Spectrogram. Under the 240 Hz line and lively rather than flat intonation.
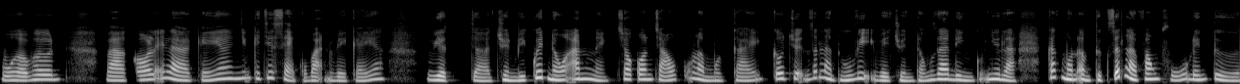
No: high, 215 Hz; average, 4.8 semitones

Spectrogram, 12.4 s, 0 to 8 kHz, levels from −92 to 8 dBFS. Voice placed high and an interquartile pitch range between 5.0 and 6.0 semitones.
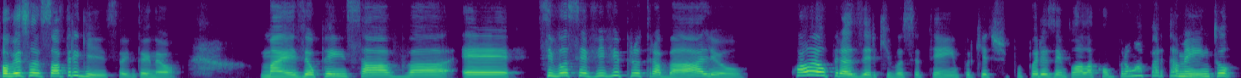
Yes: high, 215 Hz; wide, 5.5 semitones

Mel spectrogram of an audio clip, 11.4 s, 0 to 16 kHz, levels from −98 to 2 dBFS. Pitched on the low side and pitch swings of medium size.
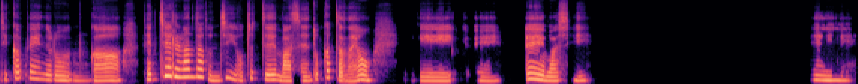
No: high, 195 Hz; average, 4.7 semitones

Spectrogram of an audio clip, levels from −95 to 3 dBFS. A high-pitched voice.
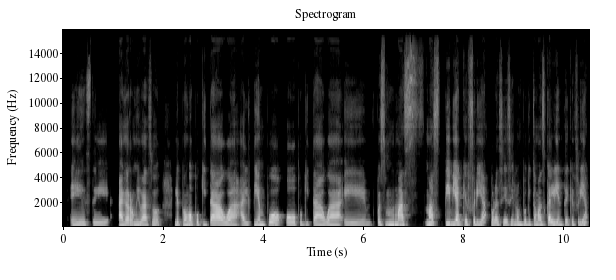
Yes: high, 215 Hz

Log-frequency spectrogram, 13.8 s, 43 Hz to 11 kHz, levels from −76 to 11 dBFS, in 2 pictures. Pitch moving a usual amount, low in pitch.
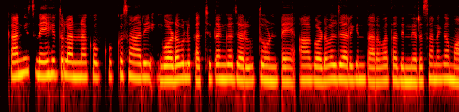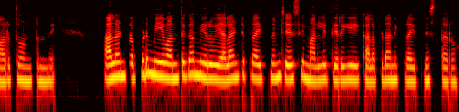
No: average, 3.2 semitones; high, 225 Hz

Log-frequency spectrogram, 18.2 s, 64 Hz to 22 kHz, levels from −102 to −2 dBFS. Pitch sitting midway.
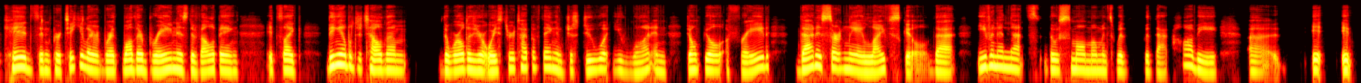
Yes: medium, 160 Hz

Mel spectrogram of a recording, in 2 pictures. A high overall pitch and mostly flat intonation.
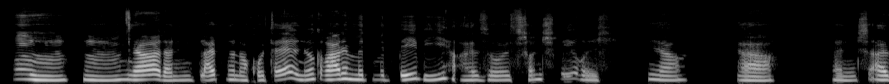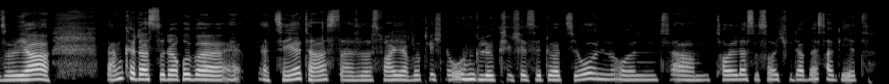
Yes: high, 210 Hz; narrow, 2.0 semitones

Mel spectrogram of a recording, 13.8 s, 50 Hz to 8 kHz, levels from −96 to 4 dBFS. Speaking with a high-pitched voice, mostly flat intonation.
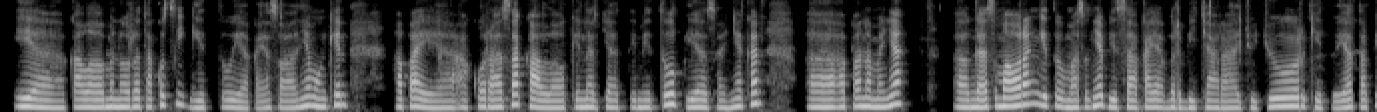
Yes: high, 195 Hz; narrow, 2.0 semitones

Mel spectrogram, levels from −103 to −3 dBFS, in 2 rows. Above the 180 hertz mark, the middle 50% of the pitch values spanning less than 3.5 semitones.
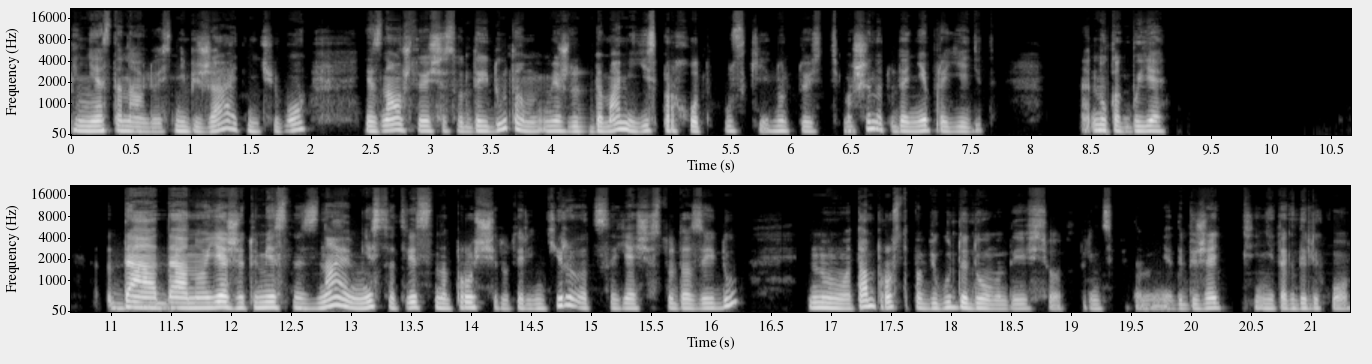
No: medium, 150 Hz; narrow, 2.6 semitones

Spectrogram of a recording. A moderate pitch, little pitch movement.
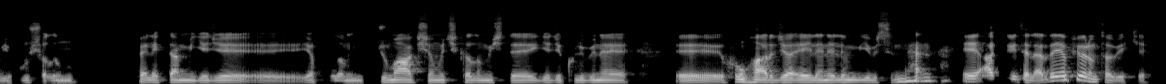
No: low, 100 Hz; narrow, 1.6 semitones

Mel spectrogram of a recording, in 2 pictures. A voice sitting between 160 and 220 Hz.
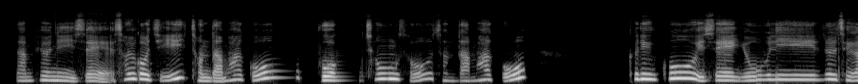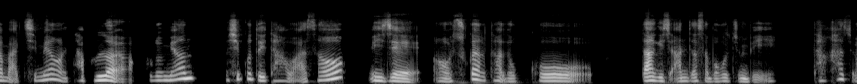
Yes: high, 190 Hz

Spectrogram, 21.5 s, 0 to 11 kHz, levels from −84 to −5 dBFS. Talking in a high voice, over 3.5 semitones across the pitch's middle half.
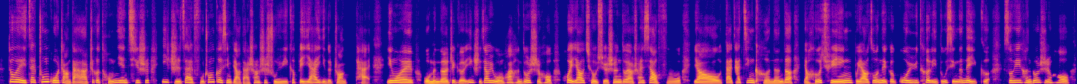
Yes: high, 205 Hz; average, 4.1 semitones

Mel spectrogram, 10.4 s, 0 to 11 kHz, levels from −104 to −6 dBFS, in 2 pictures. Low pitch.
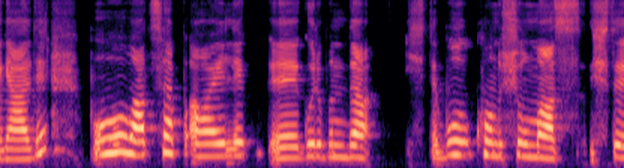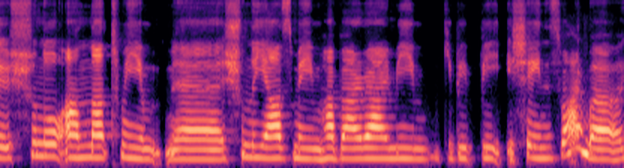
No: high, 220 Hz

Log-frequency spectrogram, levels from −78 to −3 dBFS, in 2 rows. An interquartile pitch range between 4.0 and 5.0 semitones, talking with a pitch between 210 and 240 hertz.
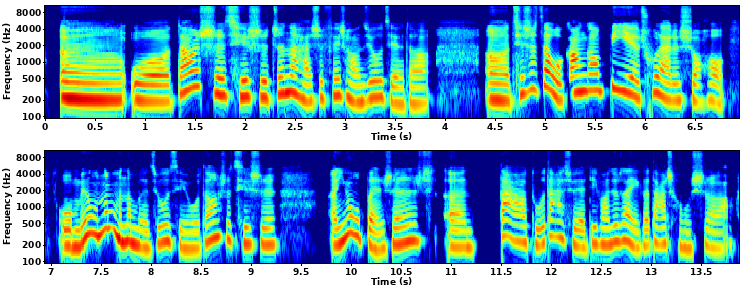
Yes: average, 4.5 semitones; high, 215 Hz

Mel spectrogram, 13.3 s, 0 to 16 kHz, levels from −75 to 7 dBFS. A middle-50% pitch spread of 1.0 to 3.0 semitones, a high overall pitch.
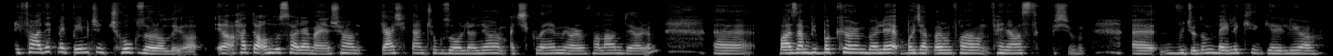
Yes: narrow, 2.6 semitones; high, 205 Hz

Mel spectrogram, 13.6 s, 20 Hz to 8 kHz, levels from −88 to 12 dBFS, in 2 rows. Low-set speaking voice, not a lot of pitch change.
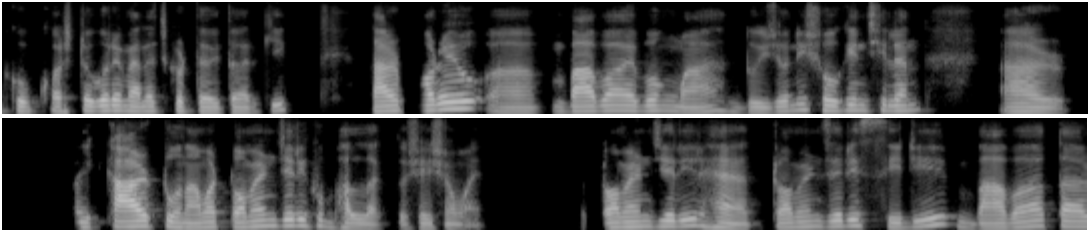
No: low, 130 Hz; average, 3.1 semitones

